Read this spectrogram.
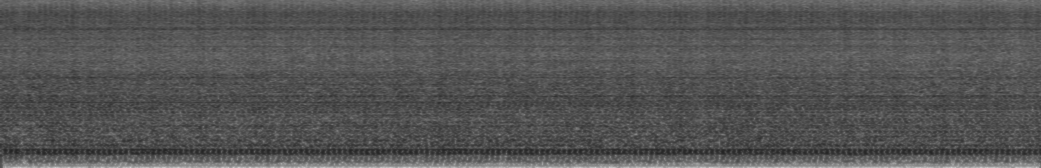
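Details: Breathing-air compressor filling the high storage bank first, pressure climbing: steady, even piston chug at about three beats a second with a firm low hum, no knocks or hiss. Normal running.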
